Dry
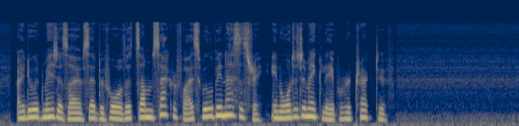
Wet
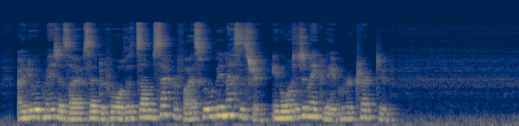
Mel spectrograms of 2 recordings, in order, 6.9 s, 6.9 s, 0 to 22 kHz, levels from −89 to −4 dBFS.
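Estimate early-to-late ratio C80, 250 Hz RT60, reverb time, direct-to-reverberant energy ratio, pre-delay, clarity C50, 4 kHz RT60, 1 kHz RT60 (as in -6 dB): 11.5 dB, 0.40 s, 0.40 s, -3.0 dB, 17 ms, 6.5 dB, 0.40 s, 0.40 s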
